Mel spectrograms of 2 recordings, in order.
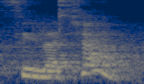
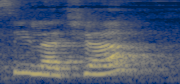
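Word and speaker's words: ศรีราชา: is from Thailand and actually it's not called Sriracha in Thailand it's called cacha that's how my mom pronounced it so cacha some tomato puree rice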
